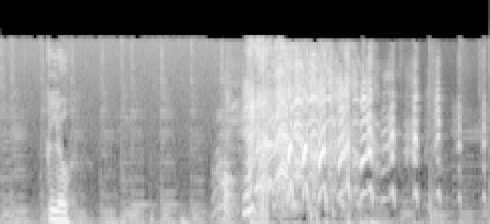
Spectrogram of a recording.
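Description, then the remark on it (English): A short voiced intake of breath, then a loud, sudden sneeze with a bright, hissy burst that trails off into a few softer breathy sounds. “I had no idea, you were just about to sneeze.”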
